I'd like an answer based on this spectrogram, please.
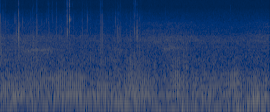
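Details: Male domestic cat sucking his paw, heard as a soft, continuous low rumbling purr, steady throughout, with a few faint clicks and rustles over a hissy background.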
